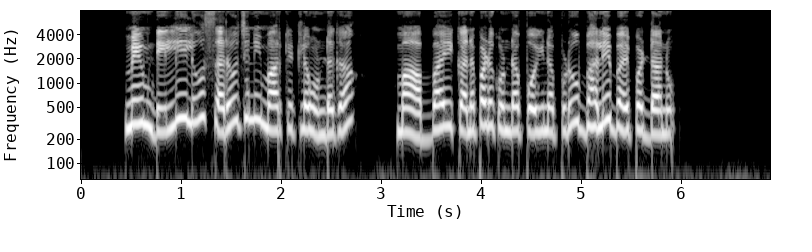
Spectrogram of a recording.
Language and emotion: Telugu, fearful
